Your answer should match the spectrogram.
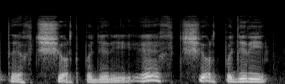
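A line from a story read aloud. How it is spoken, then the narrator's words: Whispered repetition. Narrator (Russian): Жозеф шепотом повторяет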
